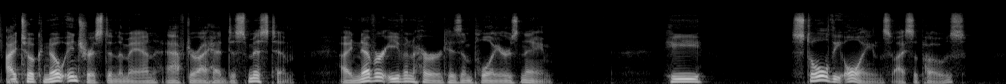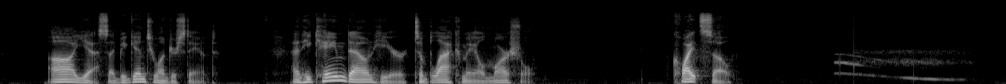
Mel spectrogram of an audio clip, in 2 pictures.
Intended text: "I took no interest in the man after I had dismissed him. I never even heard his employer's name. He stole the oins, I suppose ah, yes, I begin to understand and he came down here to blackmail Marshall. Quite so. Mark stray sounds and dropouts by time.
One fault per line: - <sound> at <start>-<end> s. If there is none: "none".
- sigh at 18.4-19.8 s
